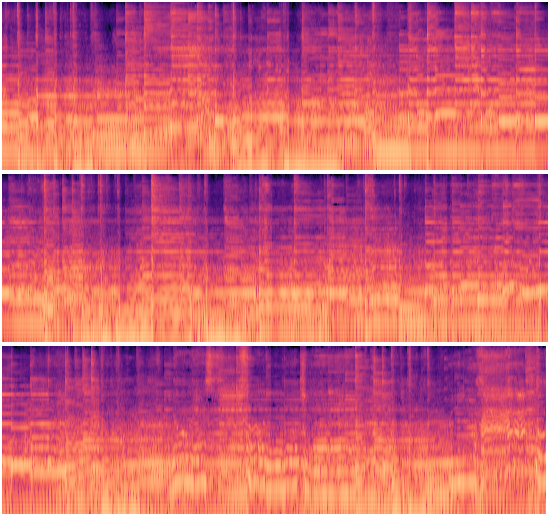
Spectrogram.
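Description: Two guitars playing together live, one a nylon-string acoustic-electric guitar, in a steady instrumental passage of plucked and sustained notes.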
